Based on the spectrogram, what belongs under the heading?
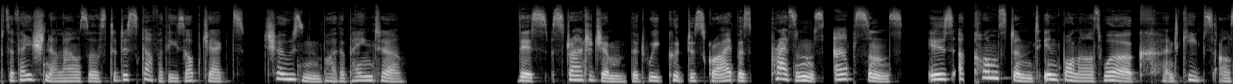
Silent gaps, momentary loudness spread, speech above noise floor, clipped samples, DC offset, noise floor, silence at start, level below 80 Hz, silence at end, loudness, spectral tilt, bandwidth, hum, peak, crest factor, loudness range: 2.44-2.64 s, 4.07-5.17 s, 6.63-6.69 s, 6.84-6.88 s, 7.52-7.71 s, 8.25-8.33 s, 9.01-9.27 s, 9.65-9.74 s; 7 LU; over 72 dB; under 0.1%; under 0.1%; under -90 dBFS; 0 s; -62 dBFS; 0 s; -18 LUFS; -4.5 dB/octave; 17.5 kHz; none; -4 dBFS; 16 dB; 4 LU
